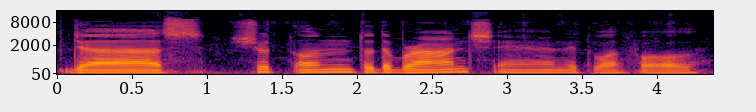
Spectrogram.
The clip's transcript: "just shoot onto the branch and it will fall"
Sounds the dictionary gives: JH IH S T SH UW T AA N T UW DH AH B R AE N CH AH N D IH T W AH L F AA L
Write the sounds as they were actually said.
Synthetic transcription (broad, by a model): JH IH S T SH UW T AA N T UW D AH B R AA N CH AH N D IH T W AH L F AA L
